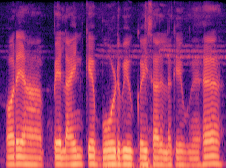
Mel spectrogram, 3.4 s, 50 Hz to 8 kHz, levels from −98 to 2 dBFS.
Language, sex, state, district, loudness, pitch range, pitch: Hindi, male, Jharkhand, Garhwa, -15 LUFS, 120-125 Hz, 125 Hz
